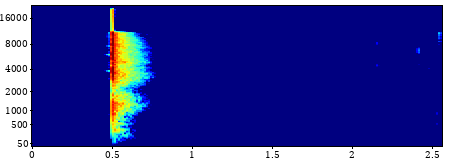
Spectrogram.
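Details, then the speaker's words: Faros vitreoretinal surgical platform, installing the I/A tubing cassette from a vitrectomy pack: the cassette is inserted slightly tilted and pressed down, giving one crisp snap then a faint tick as it latches, correctly seated. "Then, insert the cassette slightly tilted. Press it down until you hear that clicking sound."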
